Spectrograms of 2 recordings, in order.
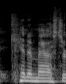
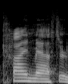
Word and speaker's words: KineMaster: By the way Kih-neh-master is the proper way to say, It it is not Kayn-master, so contrary to popular belief, KineMaster.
